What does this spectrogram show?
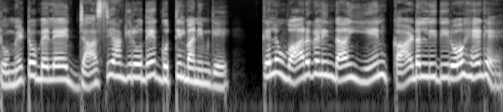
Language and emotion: Kannada, disgusted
